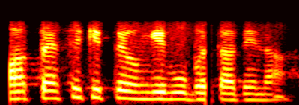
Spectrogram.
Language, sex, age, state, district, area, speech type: Hindi, female, 30-45, Rajasthan, Jodhpur, urban, conversation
